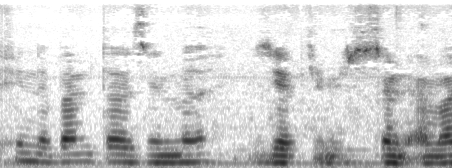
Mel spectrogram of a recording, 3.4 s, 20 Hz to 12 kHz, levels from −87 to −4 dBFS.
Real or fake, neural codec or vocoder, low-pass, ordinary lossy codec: real; none; 10.8 kHz; AAC, 64 kbps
